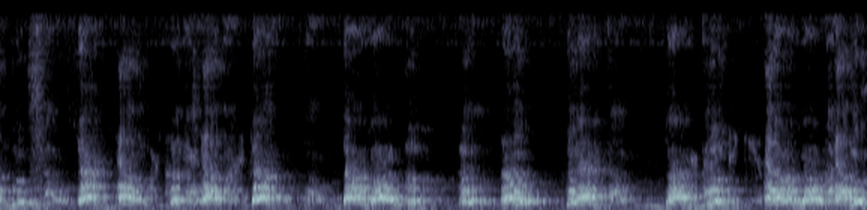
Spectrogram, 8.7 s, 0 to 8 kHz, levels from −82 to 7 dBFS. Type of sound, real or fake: fake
